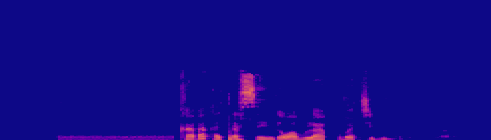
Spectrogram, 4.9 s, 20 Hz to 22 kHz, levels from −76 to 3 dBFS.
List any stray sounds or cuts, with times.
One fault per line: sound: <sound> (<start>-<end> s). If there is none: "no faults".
no faults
